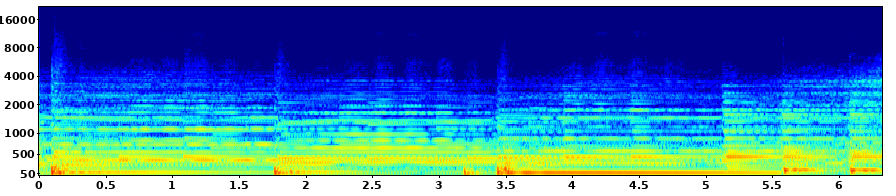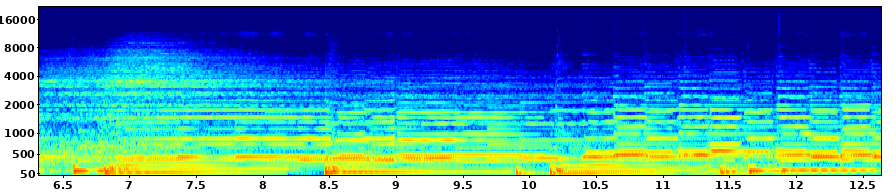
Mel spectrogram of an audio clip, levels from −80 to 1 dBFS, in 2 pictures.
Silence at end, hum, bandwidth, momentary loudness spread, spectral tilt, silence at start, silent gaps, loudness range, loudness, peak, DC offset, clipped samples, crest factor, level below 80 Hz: 0 s; none; 9 kHz; 6 LU; -7.5 dB/octave; 0 s; none; 3 LU; -22 LUFS; -4 dBFS; under 0.1%; under 0.1%; 16 dB; -28 dBFS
